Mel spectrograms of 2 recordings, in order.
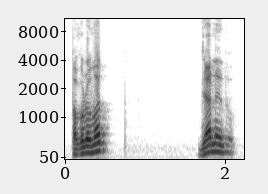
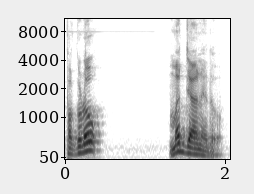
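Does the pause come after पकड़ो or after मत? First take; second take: after मत; after पकड़ो. First: The pause comes after the word मत. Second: The pause comes after the word पकड़ो. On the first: Do not catch him; let him go. "पकड़ो मत, जाने दो, तो वो नहीं पकड़ेगा" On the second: Catch him; do not let him go. "मत शब्द को अलग कर दे और पकड़ो, मत जाने दो"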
